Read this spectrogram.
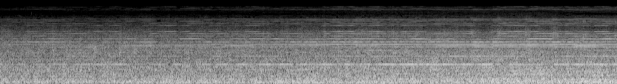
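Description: A locomotive's engine roars as it passes close by.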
